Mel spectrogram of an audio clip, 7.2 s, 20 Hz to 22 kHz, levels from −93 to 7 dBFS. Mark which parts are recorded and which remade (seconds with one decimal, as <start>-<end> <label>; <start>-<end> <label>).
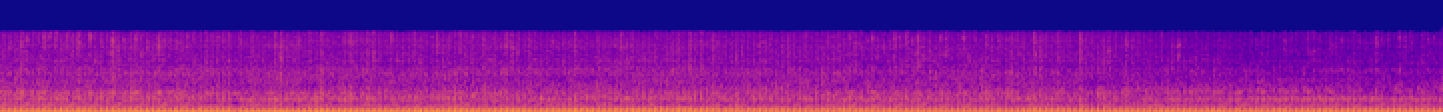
0.0-1.0 recorded; 1.0-4.2 remade; 4.2-5.0 recorded; 5.0-6.2 remade; 6.2-7.2 recorded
